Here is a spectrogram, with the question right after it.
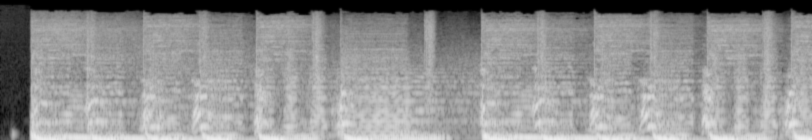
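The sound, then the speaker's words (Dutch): A Keeshond dog barks loudly and rhythmically, the barks repeating in a steady pattern about twice a second over a dense, continuous backing sound with no one talking. “Mijn hond, dat is een Keeshond.”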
